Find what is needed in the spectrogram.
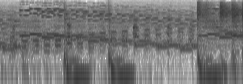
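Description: Electronic dance music played through a club sound system in a DJ mix: deep kick drums a few times a second under steady bell-like synth tones and crisp hi-hats.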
